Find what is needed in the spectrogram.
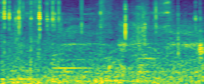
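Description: Camera handling noise: a scatter of small clicks and rustles as a handheld camera is swung quickly around.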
